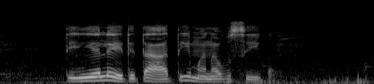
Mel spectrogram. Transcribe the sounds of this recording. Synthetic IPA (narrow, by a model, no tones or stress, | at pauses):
tiɲɛletitaɦatimanaβusiːku̥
